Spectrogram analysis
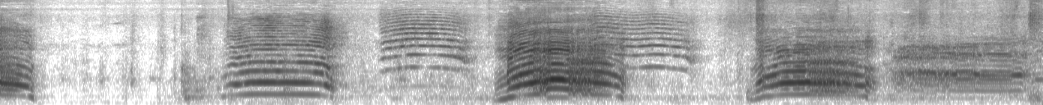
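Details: A hungry goat on a large goat farm in Mumbai gives loud, wavering bleats in separate bursts, each about a second long, with music in the background.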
